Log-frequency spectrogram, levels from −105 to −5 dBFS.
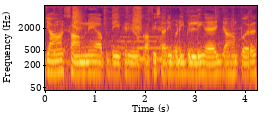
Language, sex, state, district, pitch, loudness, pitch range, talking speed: Hindi, female, Chandigarh, Chandigarh, 120 Hz, -18 LUFS, 115-125 Hz, 185 wpm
